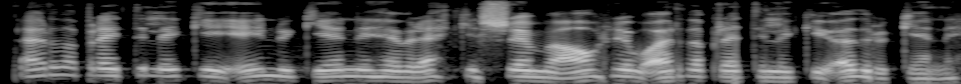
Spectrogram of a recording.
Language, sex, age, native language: Icelandic, female, 60-69, Icelandic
